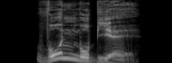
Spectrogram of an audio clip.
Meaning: a camper (camper van), motor home, motor caravan, recreational vehicle
- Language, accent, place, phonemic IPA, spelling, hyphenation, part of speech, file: German, Germany, Berlin, /ˈvoː(n).mo.ˌbiːl/, Wohnmobil, Wohn‧mo‧bil, noun, De-Wohnmobil.ogg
